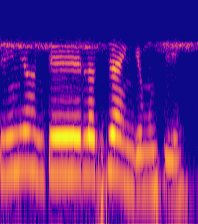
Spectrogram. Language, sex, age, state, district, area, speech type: Urdu, female, 30-45, Delhi, Central Delhi, rural, conversation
